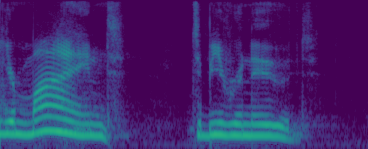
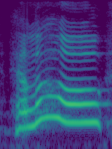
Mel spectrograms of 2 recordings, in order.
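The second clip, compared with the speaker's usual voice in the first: high, sing-out phone hello; put-on phone greeting; 7 semitones higher, 4 dB louder than usual. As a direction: imitate a sudden switch to a friendly phone voice. Angry sitter suddenly answers phone.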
